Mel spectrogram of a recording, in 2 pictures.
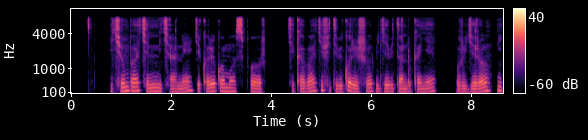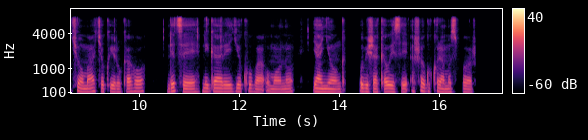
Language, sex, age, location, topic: Kinyarwanda, male, 18-24, Huye, health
